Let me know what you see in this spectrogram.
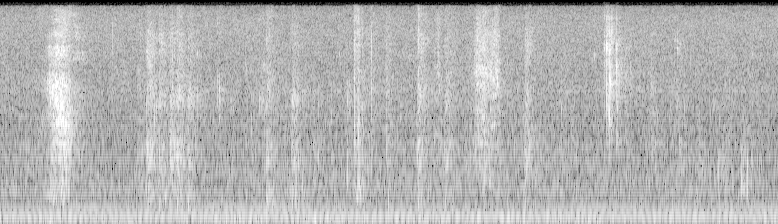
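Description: Close-up chewing of a mouthful of soft fresh-cream sponge cake, with scattered faint wet smacks and clicks of the mouth, over a steady low hum.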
